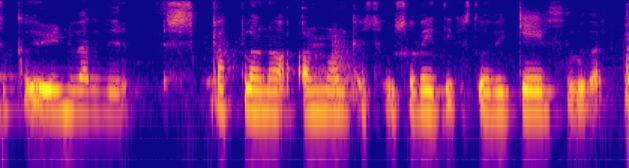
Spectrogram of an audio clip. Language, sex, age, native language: Icelandic, male, 11, Icelandic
